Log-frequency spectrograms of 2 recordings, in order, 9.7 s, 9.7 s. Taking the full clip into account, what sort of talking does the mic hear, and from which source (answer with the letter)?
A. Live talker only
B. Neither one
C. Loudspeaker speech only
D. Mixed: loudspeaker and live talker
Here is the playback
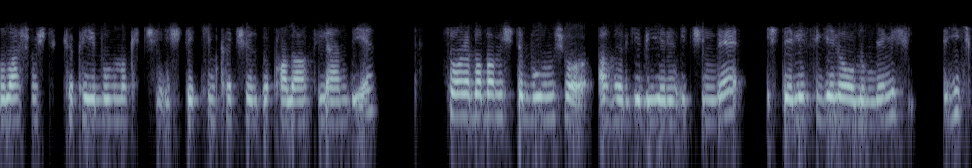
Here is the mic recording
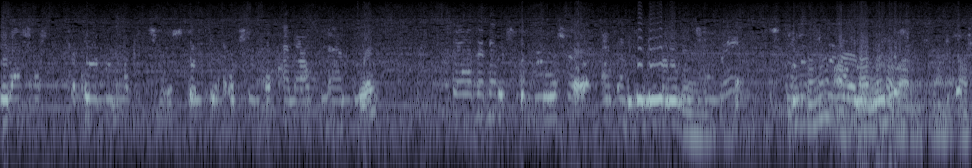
D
